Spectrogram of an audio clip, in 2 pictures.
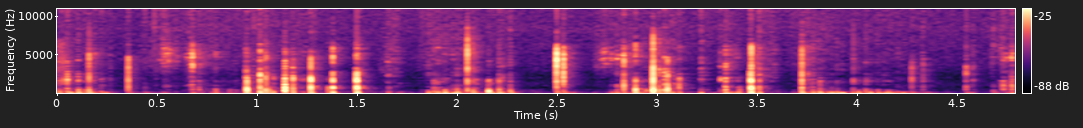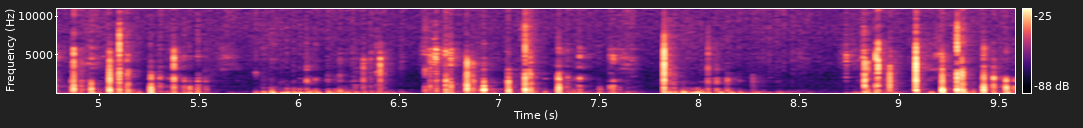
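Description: Fingernails scratch and rub the knit upper of an empty grey Primeknit textile sneaker (Yeezy 350 V2) held in one hand. The result is quiet, dense bursts of short, dry scratching and rubbing, heavy in the lows and low mids, with brief pauses between passes.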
